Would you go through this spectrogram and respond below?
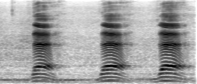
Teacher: hujung lidah di hujung gigi atas za dan kita datarkan lidah kita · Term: huruf zal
